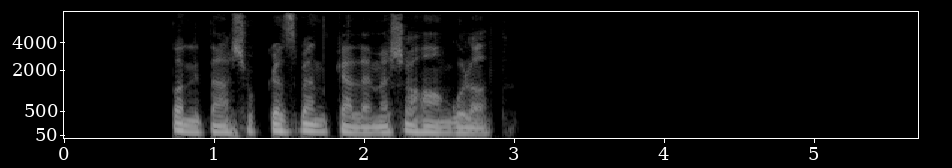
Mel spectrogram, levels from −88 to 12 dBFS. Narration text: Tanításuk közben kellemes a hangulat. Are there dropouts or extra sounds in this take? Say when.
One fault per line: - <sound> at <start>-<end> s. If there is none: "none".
none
